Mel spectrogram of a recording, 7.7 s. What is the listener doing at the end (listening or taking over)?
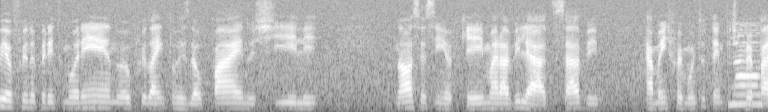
listening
